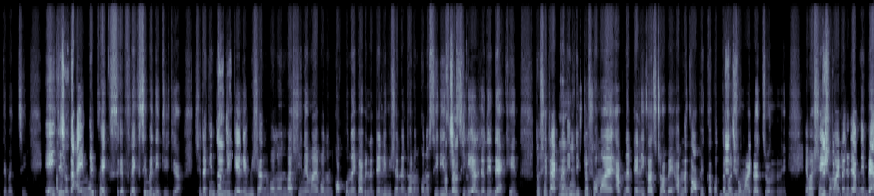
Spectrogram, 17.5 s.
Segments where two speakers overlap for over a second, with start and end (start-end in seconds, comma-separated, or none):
none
